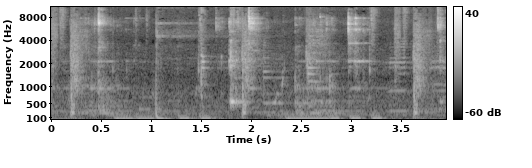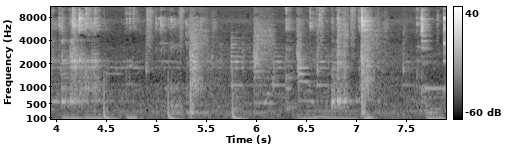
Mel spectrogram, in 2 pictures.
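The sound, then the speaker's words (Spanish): Ice cubes dropped into a stemmed glass while a whisky drink is being mixed: many bright, irregular clinks and knocks ring out, with small rattles and splashy taps between them. “tomaremos nuestra copa y incorporaremos primeramente el hielito que llevará al fondo”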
